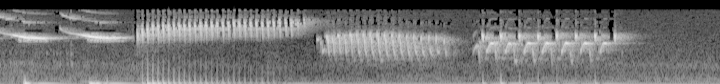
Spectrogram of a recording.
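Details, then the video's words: Canary singing loose outside its cage, as it usually does: two clear whistled slurs, a harsh buzzy phrase, a lower rolling trill, then a quick run of evenly spaced bubbling notes before silence. "gaucho is singing outside of his cage as usual"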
